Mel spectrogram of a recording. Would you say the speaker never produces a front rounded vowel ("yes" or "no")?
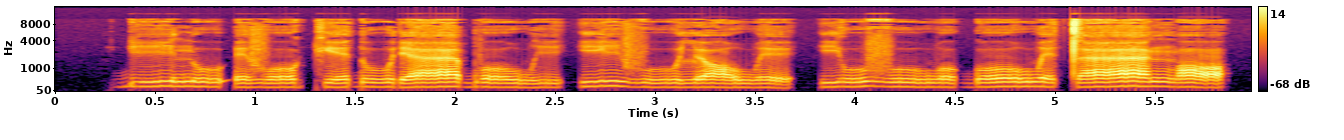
yes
